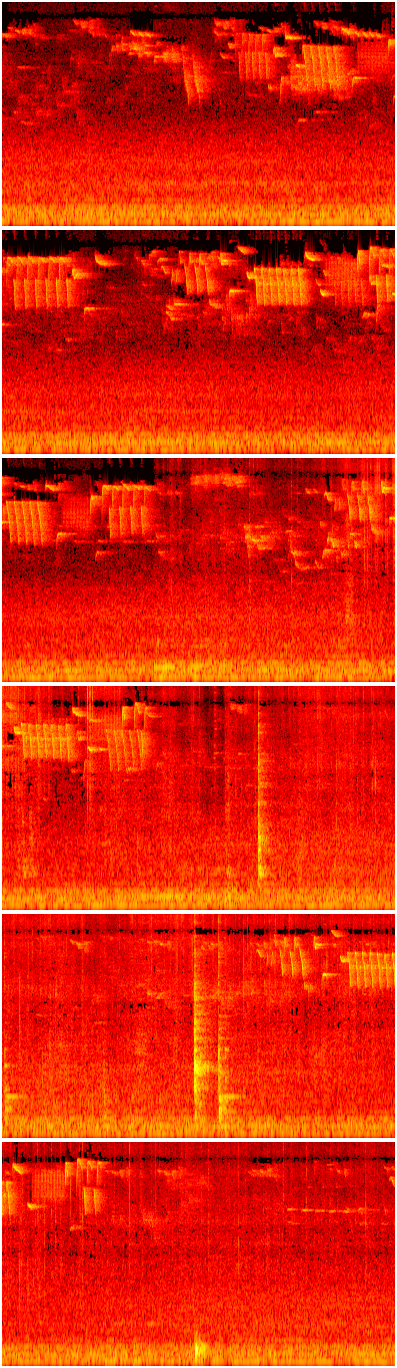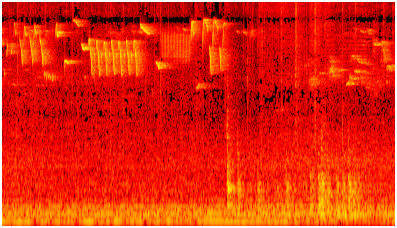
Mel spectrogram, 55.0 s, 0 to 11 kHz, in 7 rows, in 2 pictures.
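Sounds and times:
birds chirping: 0:00.0 - 0:55.0
sharp knocks: 0:35.3 - 0:36.2.

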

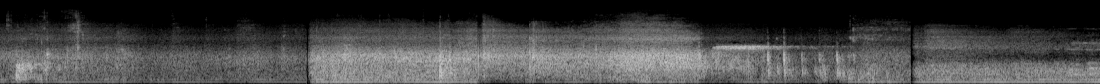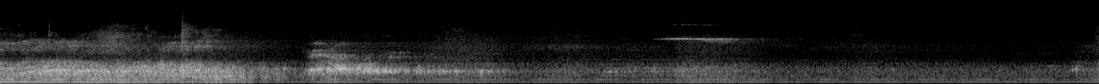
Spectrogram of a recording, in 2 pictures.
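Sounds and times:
loud wash of noise: 0:03.1 - 0:08.0
steady high tone: 0:09.2 - 0:19.2.

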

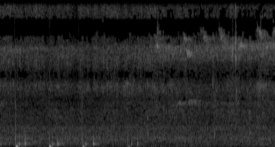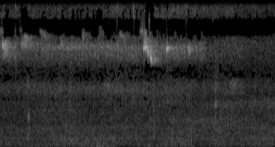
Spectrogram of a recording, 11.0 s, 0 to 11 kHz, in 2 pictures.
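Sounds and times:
outdoor background noise: 0:00.0 - 0:11.0.

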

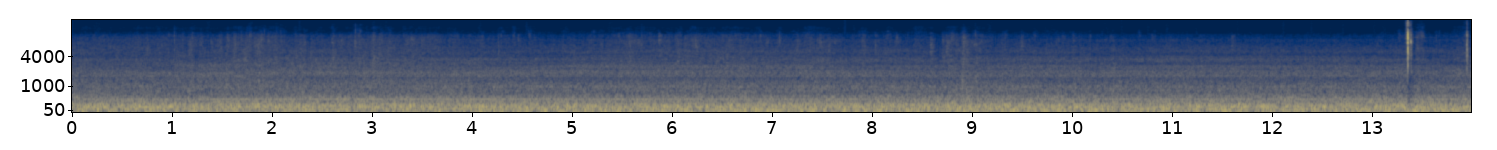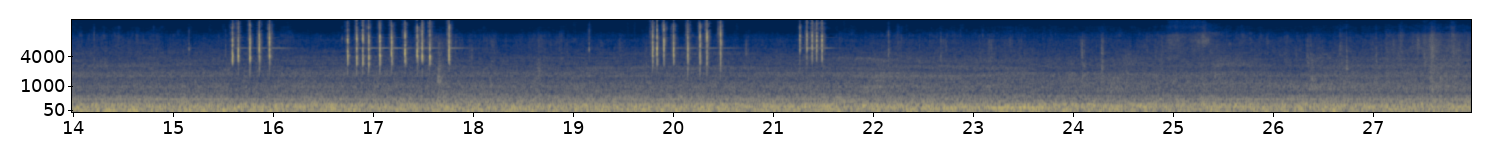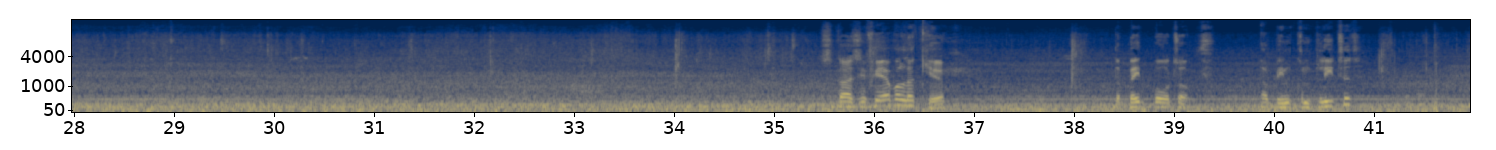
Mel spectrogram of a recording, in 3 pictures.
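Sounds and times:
constant hum: 0:00.0 - 0:41.9
harbour low rumble: 0:00.0 - 0:41.9
sharp high clicks: 0:15.5 - 0:17.9, 0:19.8 - 0:20.6, 0:21.3 - 0:21.6.

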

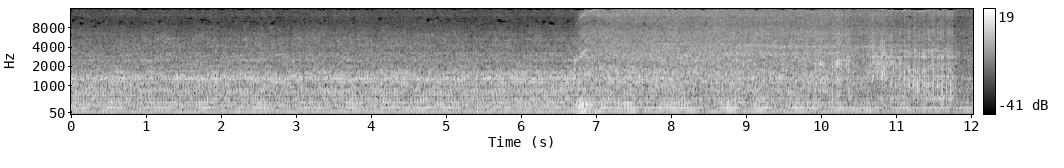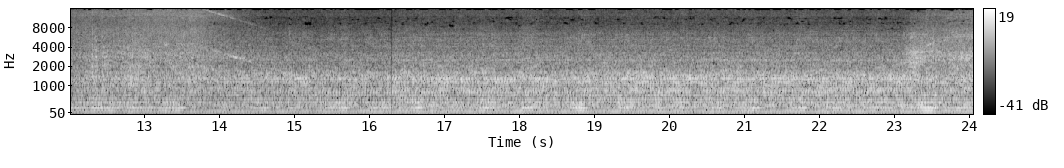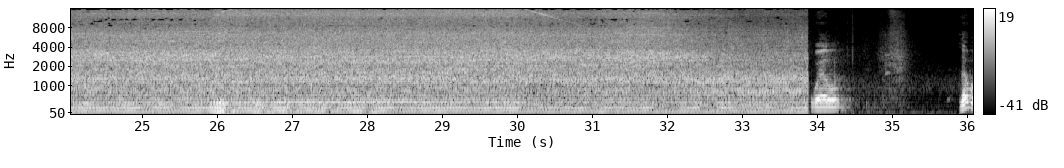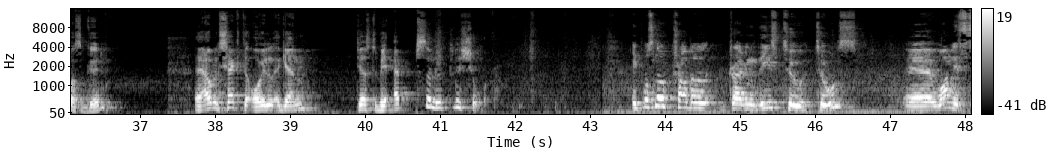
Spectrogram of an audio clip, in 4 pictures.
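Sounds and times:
electric jigsaw cutting wood: 0:00.0 - 0:33.9
petrol generator running: 0:00.0 - 0:33.9
electric angle grinder running: 0:00.3 - 0:33.9.

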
